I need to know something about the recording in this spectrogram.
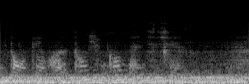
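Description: Steady low rumble of a jet airliner's engines and cabin heard from inside the cabin while it taxis, under a voice on the cabin PA.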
